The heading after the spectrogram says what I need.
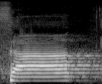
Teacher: ثا کے نکالتے وقت یہ زبان تھوڑی سی ہماری دو دانتوں کے بیچ میں آنی چاہیے، ثا، اس کو کہیں گے ثا۔ · सा के निकालते वक्त ये जुबान थोड़ी सी हमारी दो दांतों के बीच में आनी चाहिए।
